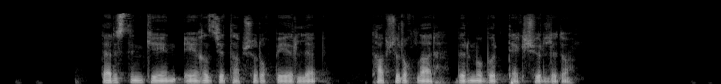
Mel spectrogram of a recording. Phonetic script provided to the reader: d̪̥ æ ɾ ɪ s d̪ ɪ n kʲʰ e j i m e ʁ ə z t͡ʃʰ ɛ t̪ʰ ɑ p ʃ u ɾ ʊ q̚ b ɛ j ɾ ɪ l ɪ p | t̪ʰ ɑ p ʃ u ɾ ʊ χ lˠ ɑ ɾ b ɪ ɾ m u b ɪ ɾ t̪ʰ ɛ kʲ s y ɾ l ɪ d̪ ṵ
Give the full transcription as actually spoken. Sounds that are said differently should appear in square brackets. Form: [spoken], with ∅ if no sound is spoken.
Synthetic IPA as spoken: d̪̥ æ ɾ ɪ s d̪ ɪ n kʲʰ e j i [n] e ʁ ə z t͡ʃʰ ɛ t̪ʰ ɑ p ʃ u ɾ ʊ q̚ b [e] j ɾ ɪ l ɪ p | t̪ʰ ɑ p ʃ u ɾ ʊ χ lˠ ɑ ɾ b ɪ ɾ m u b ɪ ɾ t̪ʰ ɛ kʲ [ʃ] y ɾ l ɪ d̪ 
